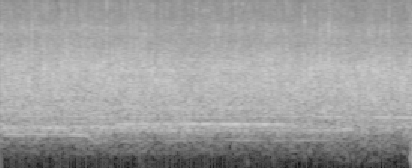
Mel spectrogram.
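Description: A church congregation claps and acclaims together during a Sunday-morning testimony service, a dense, steady wash of applause filling the whole stretch without letting up, with no clear speech on top.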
